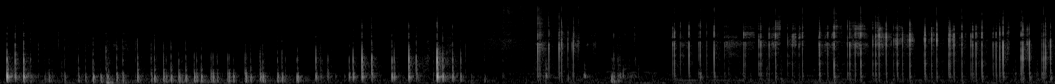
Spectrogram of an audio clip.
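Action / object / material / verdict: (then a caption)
tap / hardcover book, cardboard and paper / cardboard / none. A solid green hardcover children's book is held in the hand while fingernails and fingertips tap its spine and cover. Quick, light, crisp clicks come in dense runs with short pauses. The taps grow brighter and scratchier in the second half.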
